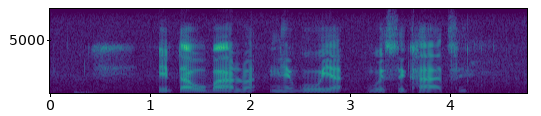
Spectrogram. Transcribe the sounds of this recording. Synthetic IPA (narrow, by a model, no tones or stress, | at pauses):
itʼawuɓalwaŋek̬uja | k̬wesikʰaːt͡sʰi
